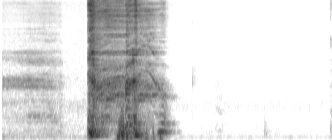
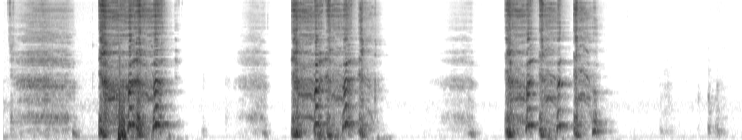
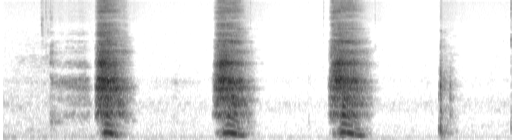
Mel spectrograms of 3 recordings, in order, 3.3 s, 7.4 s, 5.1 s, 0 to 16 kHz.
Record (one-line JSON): {"cough_length": "3.3 s", "cough_amplitude": 32768, "cough_signal_mean_std_ratio": 0.31, "three_cough_length": "7.4 s", "three_cough_amplitude": 32768, "three_cough_signal_mean_std_ratio": 0.38, "exhalation_length": "5.1 s", "exhalation_amplitude": 32766, "exhalation_signal_mean_std_ratio": 0.32, "survey_phase": "beta (2021-08-13 to 2022-03-07)", "age": "45-64", "gender": "Female", "wearing_mask": "No", "symptom_none": true, "smoker_status": "Never smoked", "respiratory_condition_asthma": false, "respiratory_condition_other": false, "recruitment_source": "REACT", "submission_delay": "3 days", "covid_test_result": "Negative", "covid_test_method": "RT-qPCR", "influenza_a_test_result": "Negative", "influenza_b_test_result": "Negative"}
